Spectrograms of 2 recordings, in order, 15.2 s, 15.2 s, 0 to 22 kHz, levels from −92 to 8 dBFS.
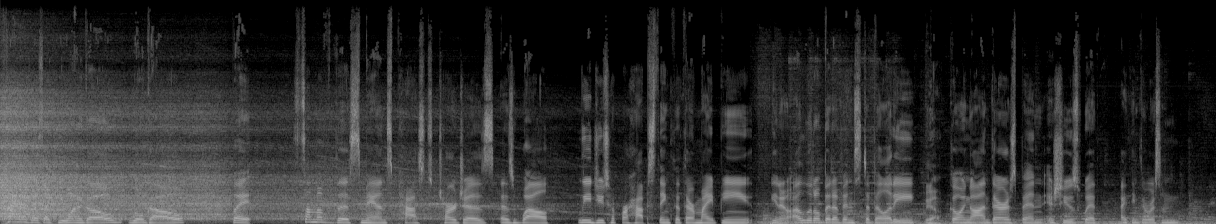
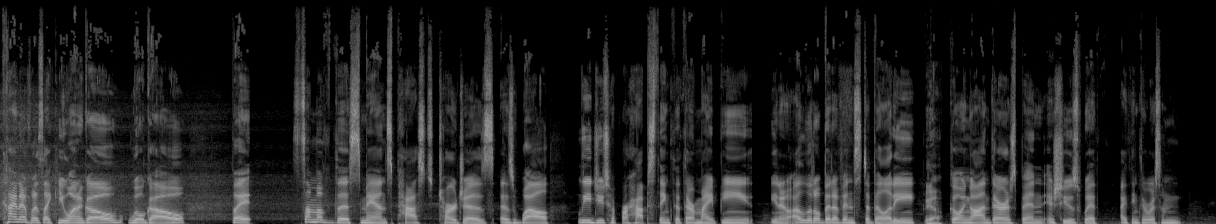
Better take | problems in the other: second | machinery noise; loud; throughout; as loud as the speech; faint in the second

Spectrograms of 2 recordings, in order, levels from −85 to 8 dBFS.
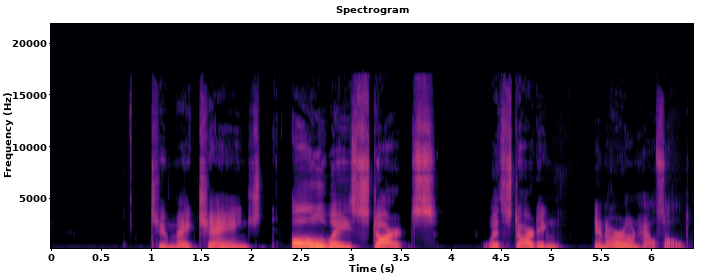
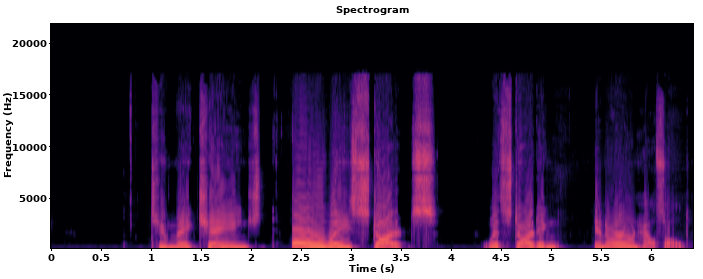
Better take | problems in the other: first | distortion; heavy; 7% of the sound clipped

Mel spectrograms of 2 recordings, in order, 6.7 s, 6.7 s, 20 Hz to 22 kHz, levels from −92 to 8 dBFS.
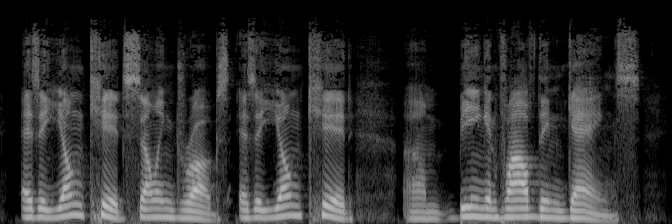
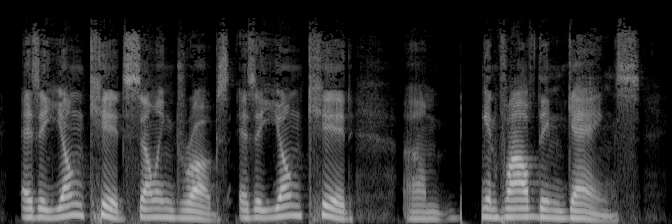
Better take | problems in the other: first | audio cutting out; at 4.5 s

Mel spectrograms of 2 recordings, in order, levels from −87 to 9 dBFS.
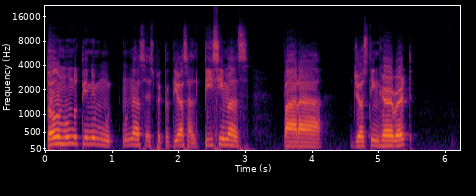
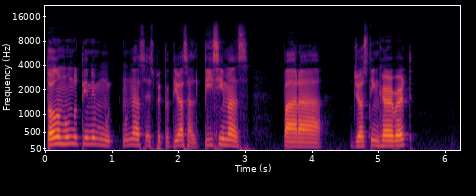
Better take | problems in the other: second | distortion; slight; 10 dB below the speech

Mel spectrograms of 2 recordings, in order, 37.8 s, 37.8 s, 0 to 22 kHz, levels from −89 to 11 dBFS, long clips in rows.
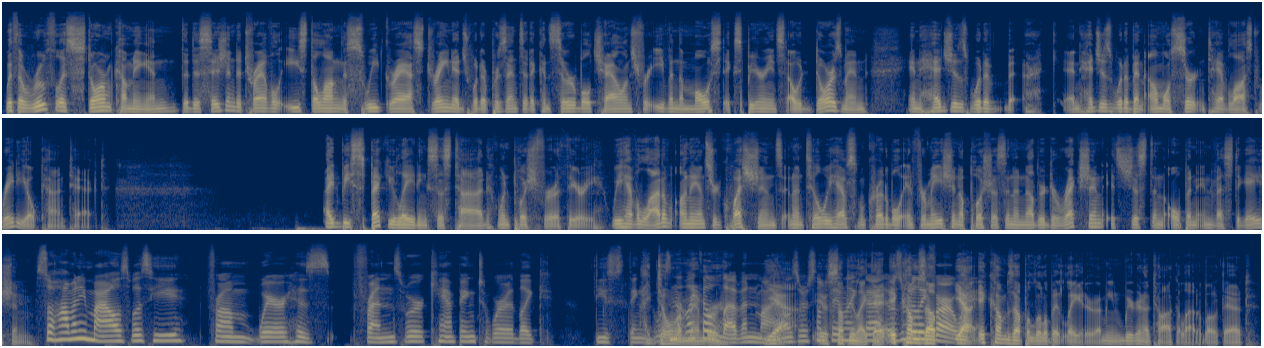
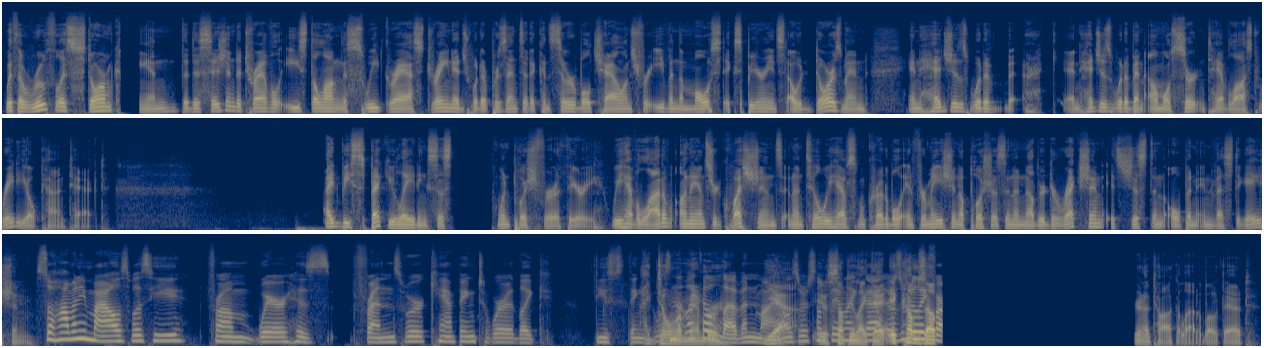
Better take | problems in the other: first | audio cutting out; at 1 s, at 17 s and at 35 s for 2 s

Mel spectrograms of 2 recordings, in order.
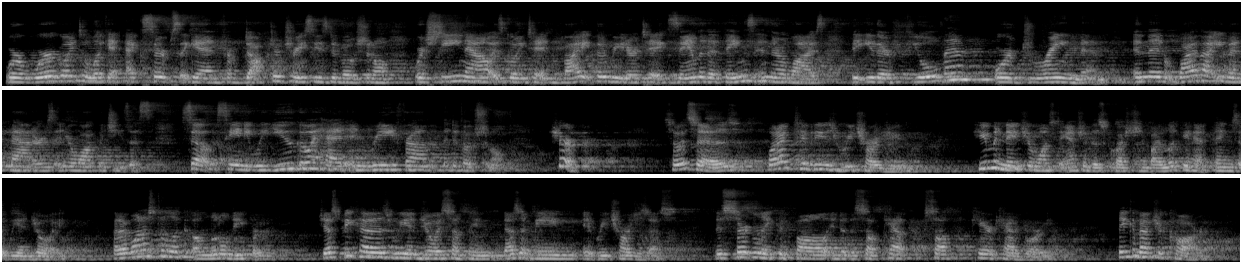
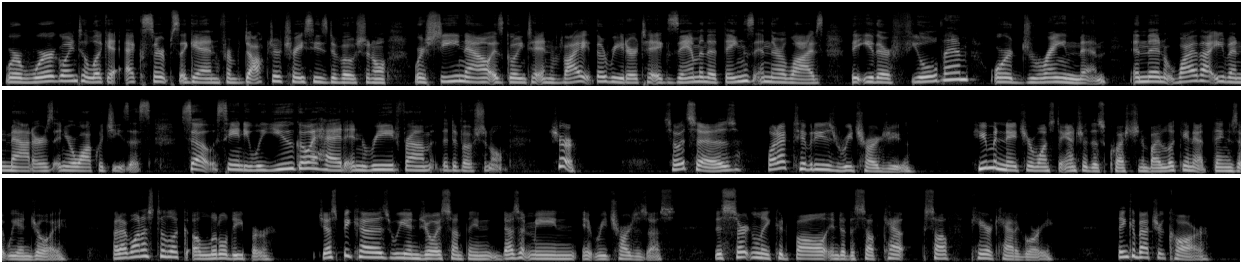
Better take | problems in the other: second | room echo; slight; dies away in 1.6 s // off-mic speech; somewhat distant

